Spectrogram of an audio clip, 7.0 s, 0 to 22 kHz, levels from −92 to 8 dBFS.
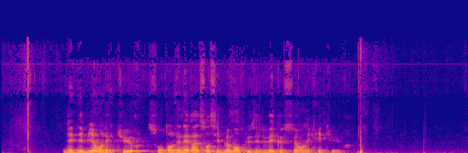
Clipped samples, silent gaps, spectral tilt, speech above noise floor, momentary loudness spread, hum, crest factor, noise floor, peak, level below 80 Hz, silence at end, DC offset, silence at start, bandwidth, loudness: under 0.1%; none; -8 dB/octave; 44 dB; 20 LU; none; 18 dB; -61 dBFS; -2 dBFS; -54 dBFS; 1.6 s; under 0.1%; 0.4 s; 16.5 kHz; -18 LUFS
